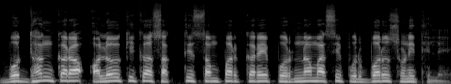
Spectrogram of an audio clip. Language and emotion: Odia, neutral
